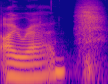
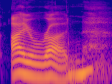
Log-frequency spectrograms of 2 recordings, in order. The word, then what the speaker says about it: Iran: We have to pronounce it Iran. as opposed to I run.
